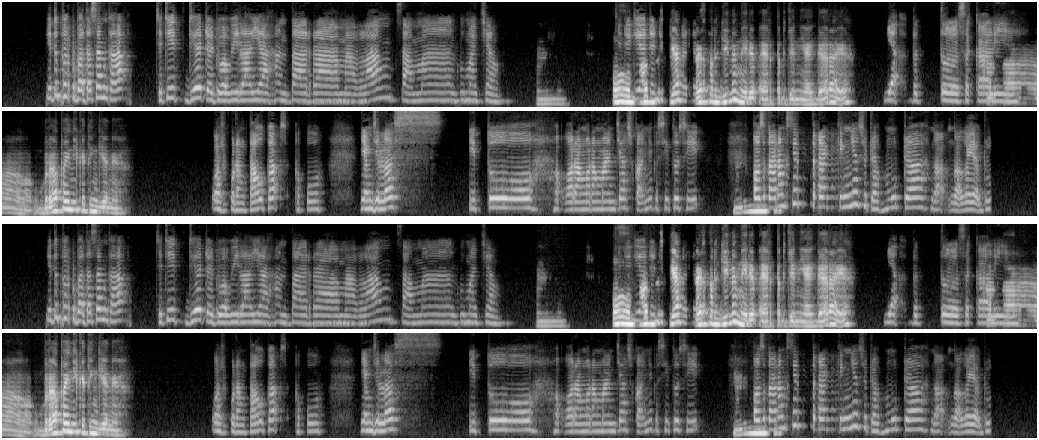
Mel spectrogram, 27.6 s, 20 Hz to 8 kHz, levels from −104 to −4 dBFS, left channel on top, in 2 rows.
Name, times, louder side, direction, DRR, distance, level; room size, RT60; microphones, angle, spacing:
voice 1, 0.6-1.7 2.1-6.8 8.2-8.7 11.8-12.3 12.5-13.6 16.6-19.6 20.0-23.1 23.8-27.0, left 4 dB, 50° left, 2.3 m, -32 dB
voice 2, 7.1-7.5 8.1-11.4 13.1-15.5 23.5-24.0, right 2 dB, 65° right, 3.1 m, -22 dB
head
